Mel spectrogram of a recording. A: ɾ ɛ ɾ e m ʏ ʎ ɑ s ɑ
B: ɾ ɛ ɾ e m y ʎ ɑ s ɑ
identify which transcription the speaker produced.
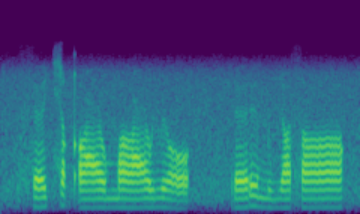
A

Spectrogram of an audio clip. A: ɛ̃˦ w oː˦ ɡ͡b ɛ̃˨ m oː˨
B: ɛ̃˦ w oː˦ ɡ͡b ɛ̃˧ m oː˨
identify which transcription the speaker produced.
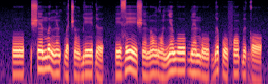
B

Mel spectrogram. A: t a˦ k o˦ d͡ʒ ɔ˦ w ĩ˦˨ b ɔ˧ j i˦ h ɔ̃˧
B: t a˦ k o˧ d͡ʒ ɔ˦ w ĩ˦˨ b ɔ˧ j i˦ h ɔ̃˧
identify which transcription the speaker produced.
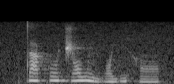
A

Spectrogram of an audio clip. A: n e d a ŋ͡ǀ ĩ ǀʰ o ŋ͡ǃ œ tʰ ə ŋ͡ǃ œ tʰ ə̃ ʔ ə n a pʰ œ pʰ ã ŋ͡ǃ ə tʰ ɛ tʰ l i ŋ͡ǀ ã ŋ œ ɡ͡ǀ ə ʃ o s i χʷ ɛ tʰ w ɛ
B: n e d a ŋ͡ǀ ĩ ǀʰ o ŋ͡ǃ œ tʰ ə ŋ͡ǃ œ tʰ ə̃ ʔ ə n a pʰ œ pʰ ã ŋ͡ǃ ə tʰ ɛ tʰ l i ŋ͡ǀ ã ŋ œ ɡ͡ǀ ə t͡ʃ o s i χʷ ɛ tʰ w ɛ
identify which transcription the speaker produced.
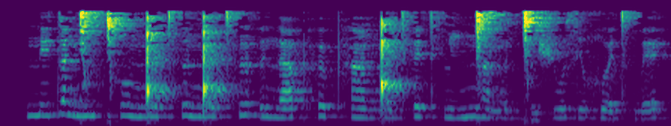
A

